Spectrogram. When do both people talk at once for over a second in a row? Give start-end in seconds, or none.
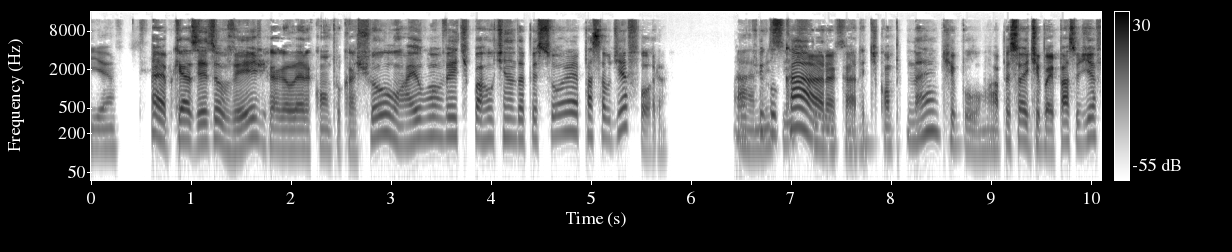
6.4-7.8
